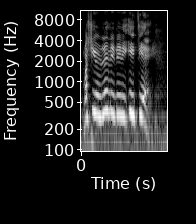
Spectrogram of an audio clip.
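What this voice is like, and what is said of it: Imitates another person's accent. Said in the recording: “I'm not laughing at his accent”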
